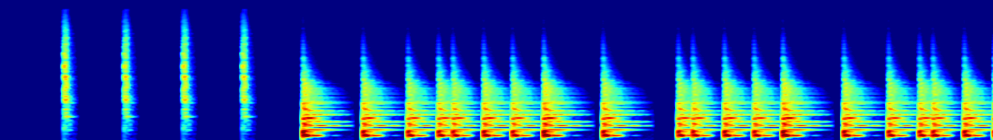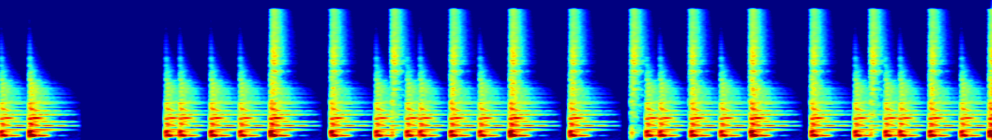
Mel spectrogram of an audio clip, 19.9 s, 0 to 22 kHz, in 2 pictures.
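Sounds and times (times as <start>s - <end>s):
drums: 3.0s - 10.5s, 11.6s - 19.8s.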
